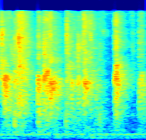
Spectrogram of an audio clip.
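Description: An audience at a coaching training session applauds, a close, dense clapping in uneven swells that rise and fall over a moment or two, with no talking over it.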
